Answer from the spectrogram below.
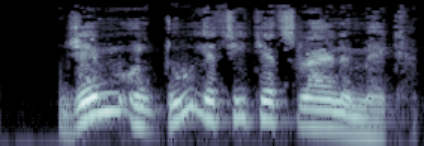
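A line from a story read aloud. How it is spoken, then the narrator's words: Flat voice. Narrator (German): mit derselben flachen Stimme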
